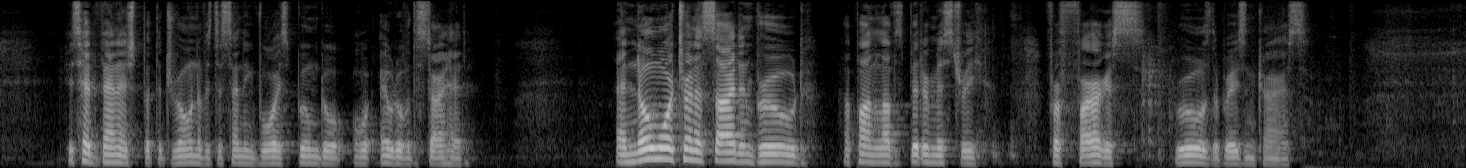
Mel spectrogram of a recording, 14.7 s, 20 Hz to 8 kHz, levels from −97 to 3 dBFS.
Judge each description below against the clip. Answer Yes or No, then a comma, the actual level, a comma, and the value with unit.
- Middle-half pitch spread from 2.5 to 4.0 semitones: Yes, average, 3.1 semitones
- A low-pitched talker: Yes, low, 120 Hz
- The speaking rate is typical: No, slow, 130 wpm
